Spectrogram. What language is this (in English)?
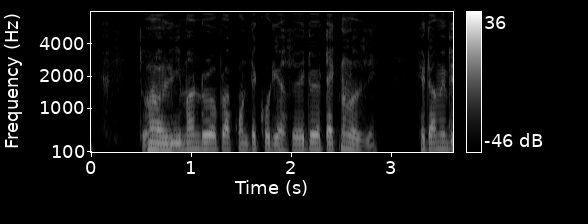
Assamese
